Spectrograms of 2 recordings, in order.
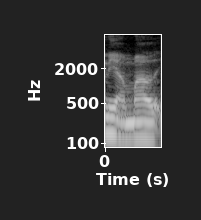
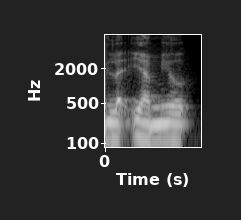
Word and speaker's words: Yamal: It's not even Lamine Yamal. People wanted it to be Yamil, whoever he is. Lamine Yamal. That's name. Those syllables are kind of a problem.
